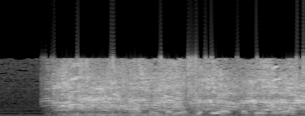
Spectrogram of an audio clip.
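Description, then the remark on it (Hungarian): A loud, dense chorus of many birds honking and squawking at once in a reedbed by the fish ponds at Hortobágy, Hungary, a continuous overlapping din that starts abruptly after a brief quiet moment and carries on steadily. “Tele van a nádas madarakkal.”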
